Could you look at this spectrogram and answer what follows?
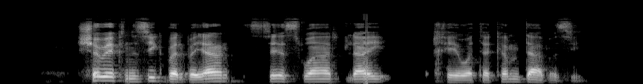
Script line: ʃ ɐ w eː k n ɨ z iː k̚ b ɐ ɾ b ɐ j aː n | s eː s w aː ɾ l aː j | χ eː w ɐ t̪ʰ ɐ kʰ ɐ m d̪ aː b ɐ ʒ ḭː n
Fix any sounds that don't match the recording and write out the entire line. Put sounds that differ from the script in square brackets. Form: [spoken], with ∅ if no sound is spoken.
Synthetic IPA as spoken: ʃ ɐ w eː k n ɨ z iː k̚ b ɐ ɾ b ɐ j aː n | s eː s w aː ɾ l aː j | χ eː w ɐ t̪ʰ ɐ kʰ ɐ m d̪ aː b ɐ [z] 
